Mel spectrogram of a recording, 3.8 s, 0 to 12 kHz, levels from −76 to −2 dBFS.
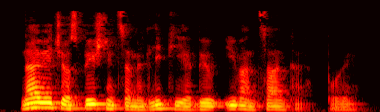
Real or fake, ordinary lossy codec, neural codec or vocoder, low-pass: fake; MP3, 32 kbps; autoencoder, 48 kHz, 128 numbers a frame, DAC-VAE, trained on Japanese speech; 10.8 kHz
